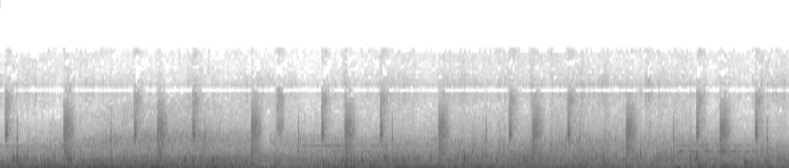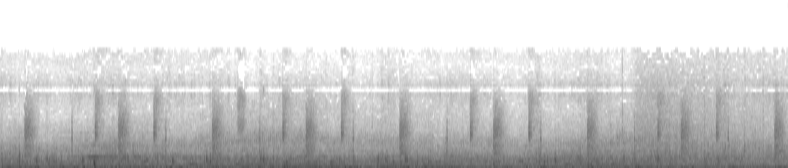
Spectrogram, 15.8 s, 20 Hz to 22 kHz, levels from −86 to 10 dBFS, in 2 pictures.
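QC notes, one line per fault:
No faults heard anywhere in the audio.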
